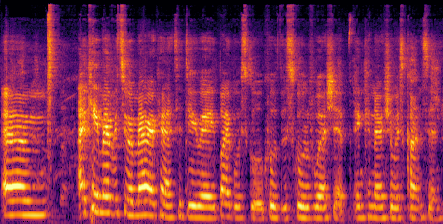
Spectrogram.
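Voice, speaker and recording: A woman talks at a fairly quick pace and medium pitch, with ordinary pitch variation. Noticeable background noise is present. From England. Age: 20s. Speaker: rock band drummer. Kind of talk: interview.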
